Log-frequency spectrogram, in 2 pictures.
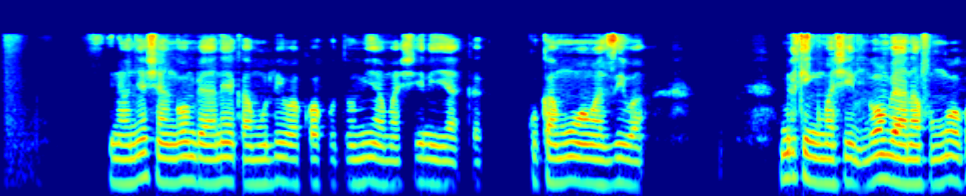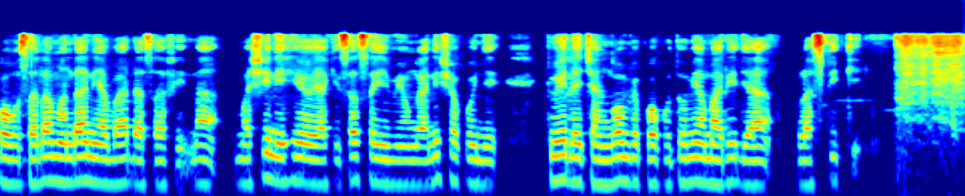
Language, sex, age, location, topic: Swahili, male, 25-35, Wajir, agriculture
